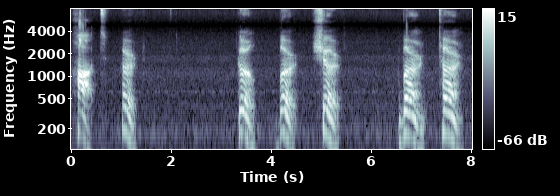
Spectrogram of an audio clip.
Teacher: তো মনে হচ্ছে না র এর মতো উচ্চার, র আমি প্রনাউন্স করছি কিন্তু এখানে র প্রনাউন্স হচ্ছে না। লাস্ট সিলেবলে ব্রিটিশ ইংলিশ প্রনাউন্সিয়েশনে এটা র সাউন্ডটা প্রনাউন্স হয় না।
